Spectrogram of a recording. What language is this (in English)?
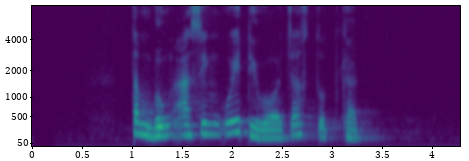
Javanese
